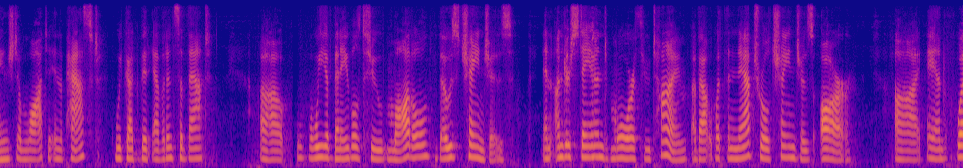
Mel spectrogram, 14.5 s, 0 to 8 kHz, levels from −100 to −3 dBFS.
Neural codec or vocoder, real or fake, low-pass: codec, 16 kHz in and 24 kHz out, 0.6 kbps, FocalCodec, streaming, 2048 codes; fake; 7.2 kHz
